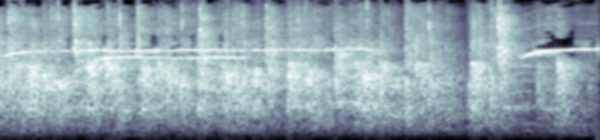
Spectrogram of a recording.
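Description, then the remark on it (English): An audience claps their hands loudly for Jesus Christ in a dense, continuous wash of applause, with a steady high whistle-like tone running through much of it and a brief dip near the end. “Clap your hands for Jesus Christ.”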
